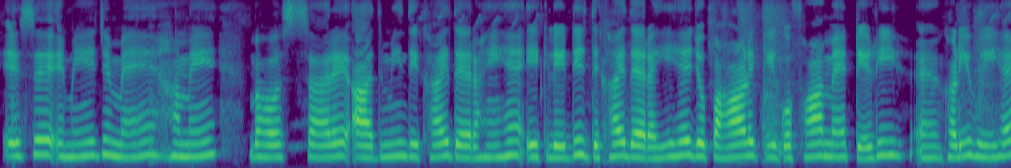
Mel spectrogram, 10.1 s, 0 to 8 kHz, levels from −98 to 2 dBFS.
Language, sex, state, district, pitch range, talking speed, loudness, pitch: Hindi, female, Uttar Pradesh, Jyotiba Phule Nagar, 210-235 Hz, 160 wpm, -29 LUFS, 220 Hz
